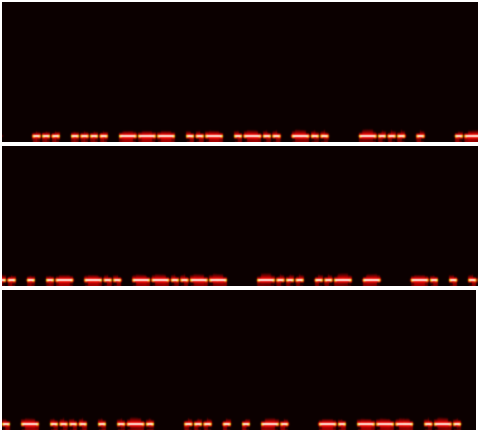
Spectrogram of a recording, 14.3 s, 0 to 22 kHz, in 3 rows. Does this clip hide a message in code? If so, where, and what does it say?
Yes: Morse code from 0.3 to 14.1 s, heard as a keyed tone, about 25 wpm, 1000 Hz. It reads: SHOULD BE READ, BUT NEITHER SEEN NOR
